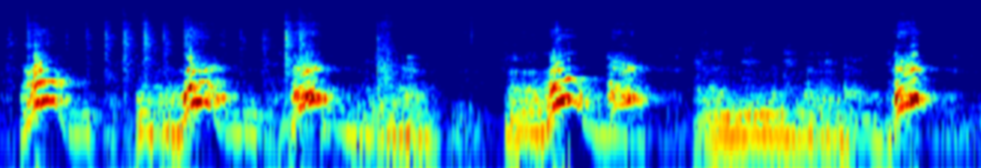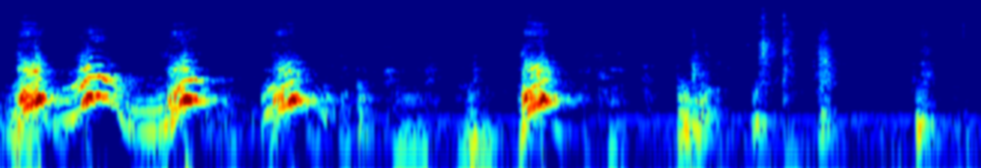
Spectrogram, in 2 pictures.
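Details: Dog barking "wan wan" as birds or cats come into the garden: loud, rich barks in irregular bursts, some doubled, about one a second for ten seconds, then quieter scattered barks over a faint steady hum.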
